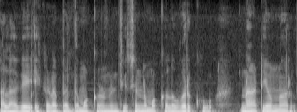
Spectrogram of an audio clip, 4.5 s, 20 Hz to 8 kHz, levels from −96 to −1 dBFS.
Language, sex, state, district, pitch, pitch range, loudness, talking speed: Telugu, male, Andhra Pradesh, Chittoor, 110 Hz, 105-115 Hz, -19 LUFS, 135 wpm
